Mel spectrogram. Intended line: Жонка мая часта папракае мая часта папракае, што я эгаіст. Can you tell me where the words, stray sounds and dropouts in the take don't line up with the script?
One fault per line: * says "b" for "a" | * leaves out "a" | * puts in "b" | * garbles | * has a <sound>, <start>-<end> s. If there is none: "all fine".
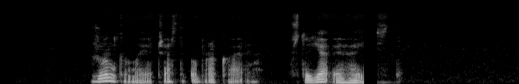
* leaves out "мая часта папракае"
* has a dropout, 3.6-3.8 s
